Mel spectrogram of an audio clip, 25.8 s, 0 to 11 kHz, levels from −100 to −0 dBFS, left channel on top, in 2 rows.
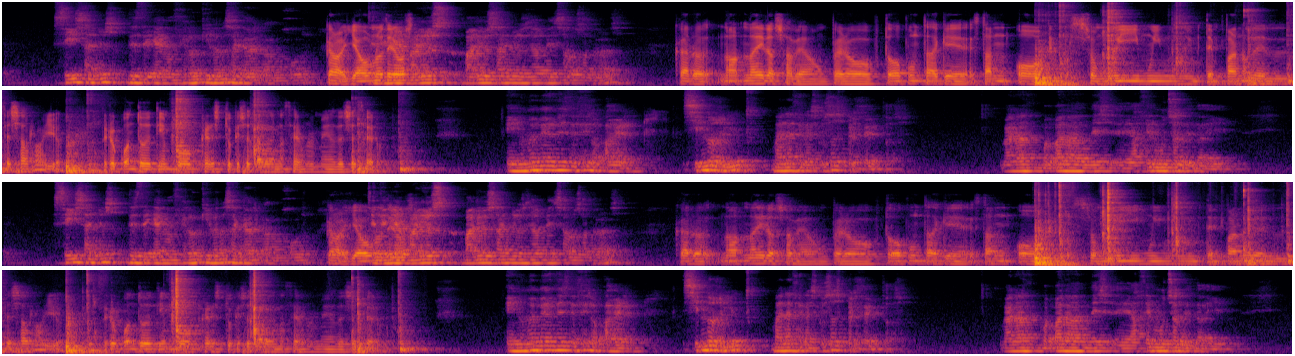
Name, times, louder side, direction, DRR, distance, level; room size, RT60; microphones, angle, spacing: voice 1, 0.5-3.1 3.6-6.2 17.3-17.4 17.9-19.2 19.7-20.3 20.6-21.9 22.9-25.1, equal, 15° right, -4 dB, 2.1 m, -37 dB
voice 2, 3.2-4.1 6.7-16.7, left 3 dB, 75° left, 11 dB, 0.4 m, -35 dB
sound 1, 10.3-11.2 11.6-13.0 13.5-14.1 14.5-14.9 15.4-15.6 16.2-17.1, right 3 dB, 45° right, 0.6 m, -33 dB
7.3 x 7.3 x 2.6 m, 0.72 s
head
